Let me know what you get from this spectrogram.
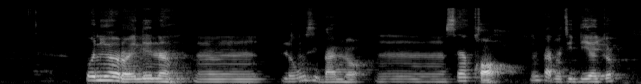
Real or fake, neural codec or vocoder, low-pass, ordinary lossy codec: fake; codec, 44.1 kHz, 7.8 kbps, DAC; 14.4 kHz; none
